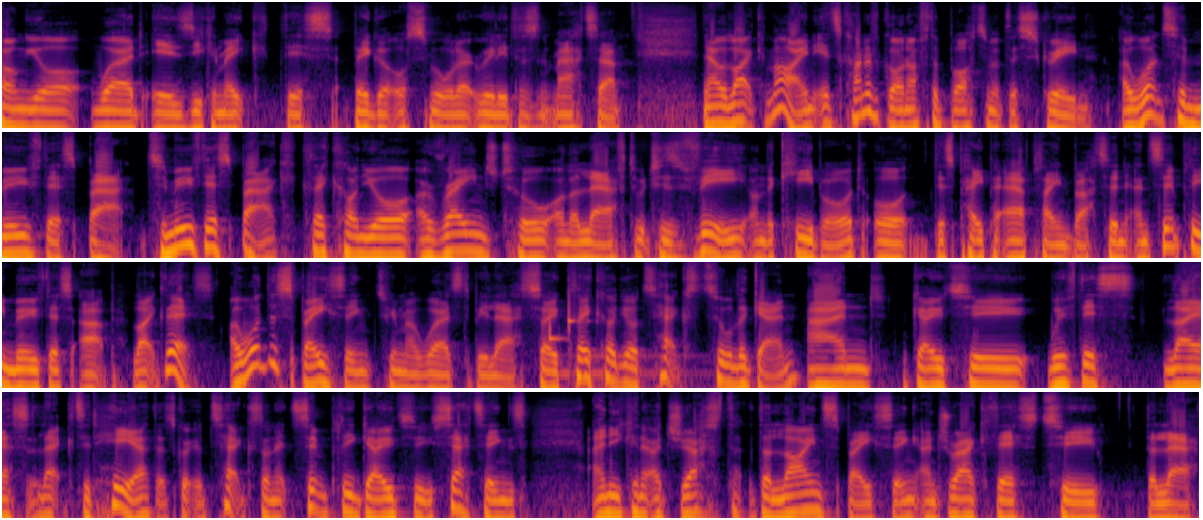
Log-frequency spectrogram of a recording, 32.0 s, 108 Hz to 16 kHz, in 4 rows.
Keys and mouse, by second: 13.9 click, 15.7 click, 20.2 click, 26.5 click, 28.4 click, 30.4 click, 31.5 click.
